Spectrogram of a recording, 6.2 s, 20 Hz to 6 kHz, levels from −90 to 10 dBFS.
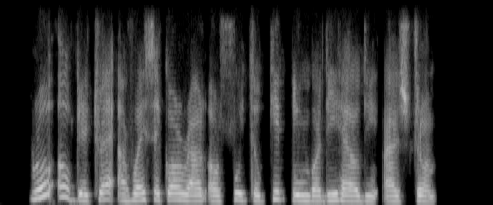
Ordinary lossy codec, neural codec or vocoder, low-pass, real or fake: Opus, 24 kbps; codec, 24 kHz, 0.9 kbps, WavTokenizer, small release; 5.4 kHz; fake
